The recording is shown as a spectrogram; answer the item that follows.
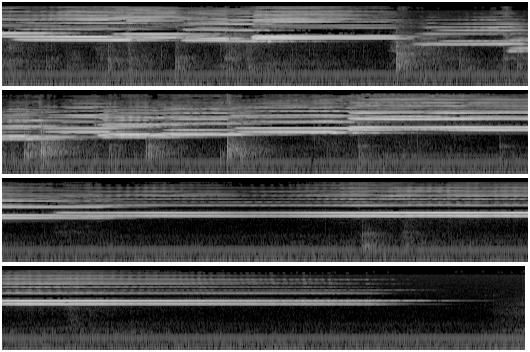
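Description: Solo accordion playing high, sustained, dissonant reed clusters whose pitches shift in overlapping steps. About halfway through they settle into one held chord that slowly fades away near the end.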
